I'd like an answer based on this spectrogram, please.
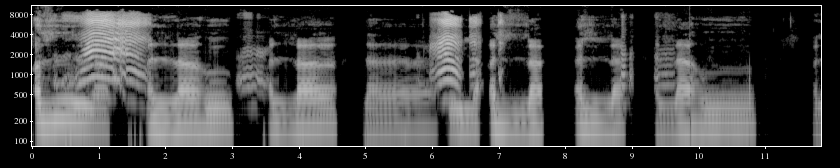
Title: cute baby crying |playing | trying to talk | must watch |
